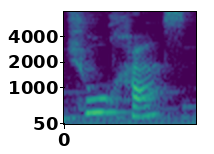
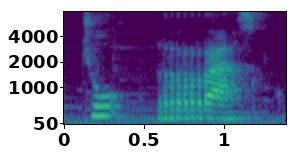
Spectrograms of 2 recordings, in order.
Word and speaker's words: churrasco: dentro del español uruguayo churrasco pero fíjate pronunciación uno de la r vibrando muchísimo y la pronunciación de la s churrasco el ya no se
